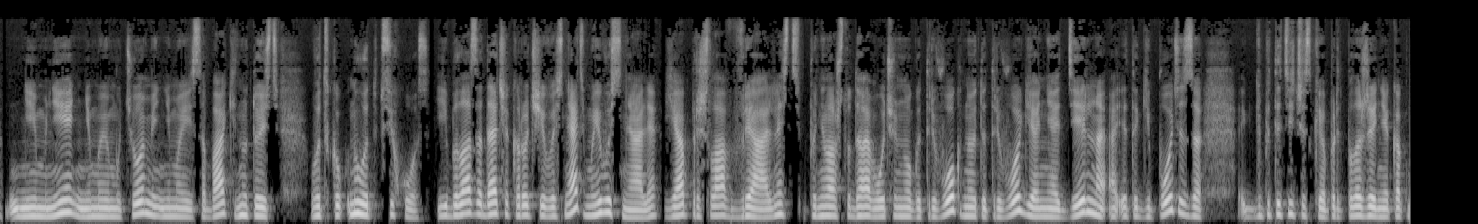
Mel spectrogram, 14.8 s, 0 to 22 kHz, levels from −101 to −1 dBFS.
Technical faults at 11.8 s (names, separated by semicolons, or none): none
